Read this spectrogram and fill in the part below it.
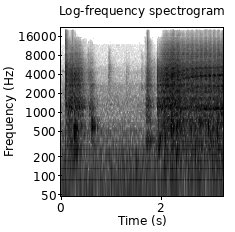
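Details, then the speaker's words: Honda CB750 SOHC 750cc engine swapped into an 80s Suzuki Quad Sport 230, cranked for the first time in years with fresh 10W-40 oil and lubricated cylinders: after a couple of clicks, a fast, even starter whirr with no grinding; normal healthy cranking. "hey starter sounds great yeah man so you just got them nice and lubricated basically"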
